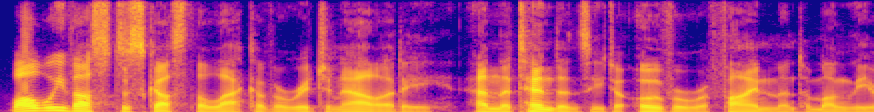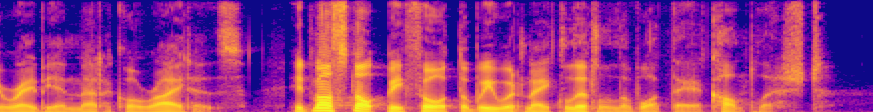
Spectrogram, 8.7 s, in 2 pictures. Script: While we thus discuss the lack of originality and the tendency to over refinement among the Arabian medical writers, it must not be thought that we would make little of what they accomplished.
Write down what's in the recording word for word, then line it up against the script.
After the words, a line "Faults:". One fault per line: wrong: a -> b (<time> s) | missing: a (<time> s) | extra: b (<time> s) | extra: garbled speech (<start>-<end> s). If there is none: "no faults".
While we thus discuss the lack of originality and the tendency to over refinement among the Arabian medical writers, it must not be thought that we would make little of what they accomplished.
Faults:
no faults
